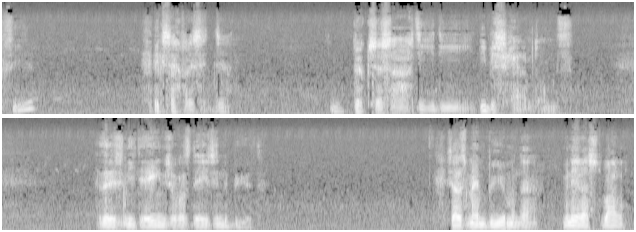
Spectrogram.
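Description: A man's voice: medium pitch, creaky, pushed and bright, a little hiss or hum, exaggerated voice. An actor playing a chatty, fussy middle-aged husband in a radio drama, proud of his home and often stammering and repeating himself. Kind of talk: Dutch radio drama acting.

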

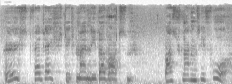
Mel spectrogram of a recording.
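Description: A woman's voice: a little high, very animated, normal speed, background noise. A woman playing a cheeky talking pocket computer in a German radio play, flowery, ironic and mock-formal.

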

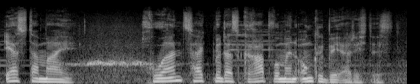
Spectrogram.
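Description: A man narrating a radio play as a diary, slow, subdued and introspective. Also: mid-range voice, expressive. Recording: noisy background. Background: ambient noise.

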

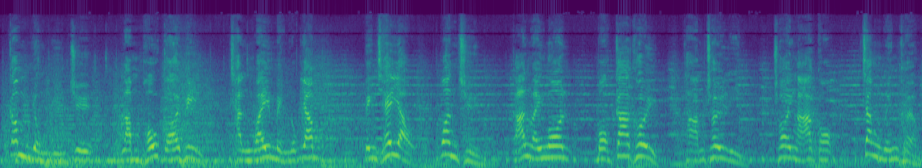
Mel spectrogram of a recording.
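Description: Male announcer, Cantonese, high pitch, formal scripted delivery, clear music underneath. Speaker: radio drama announcer. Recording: loud music behind.

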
